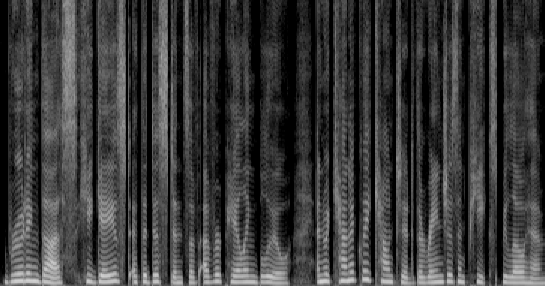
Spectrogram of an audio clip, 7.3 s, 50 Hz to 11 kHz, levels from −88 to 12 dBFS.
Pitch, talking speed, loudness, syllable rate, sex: 225 Hz, 165 wpm, -17 LUFS, 4.7 syllables/s, female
